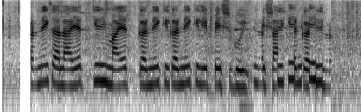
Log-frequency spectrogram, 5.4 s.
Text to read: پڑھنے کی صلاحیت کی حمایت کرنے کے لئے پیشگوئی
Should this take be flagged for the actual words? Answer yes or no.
yes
